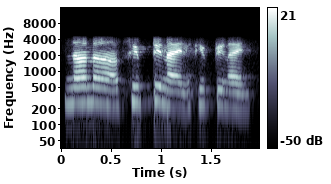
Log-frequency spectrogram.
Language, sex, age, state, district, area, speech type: Bengali, female, 18-30, West Bengal, Paschim Bardhaman, urban, conversation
